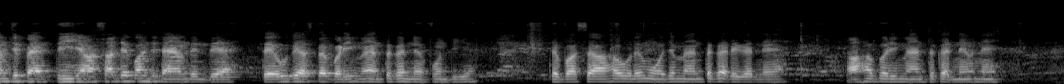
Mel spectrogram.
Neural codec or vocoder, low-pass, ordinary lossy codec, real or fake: vocoder, 44.1 kHz, 128 mel bands every 256 samples, BigVGAN v2; 7.2 kHz; MP3, 48 kbps; fake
